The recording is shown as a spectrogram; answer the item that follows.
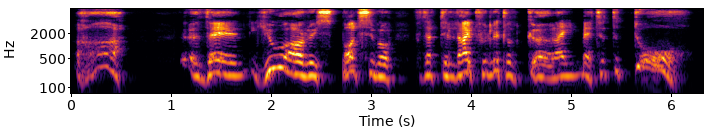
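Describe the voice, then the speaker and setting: A man acts a genial older professor for a radio play. The voice is very husky and slow, with lively rises and falls. The manner is formal, courteous and quietly probing. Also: high-pitched, heavily acted. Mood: courteous, concerned. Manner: formal, measured old-world courtesy.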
